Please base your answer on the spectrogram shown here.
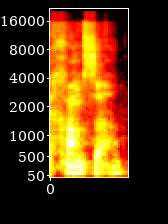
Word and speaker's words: Hamsa: Did I pronounce that correctly? It's a Hamsa.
